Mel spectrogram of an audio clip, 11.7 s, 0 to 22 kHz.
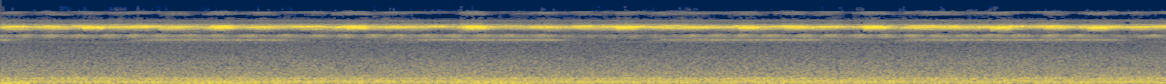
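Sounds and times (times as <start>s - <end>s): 
cricket trilling in Virginia: 0.0s - 11.6s.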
